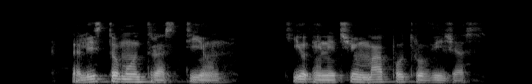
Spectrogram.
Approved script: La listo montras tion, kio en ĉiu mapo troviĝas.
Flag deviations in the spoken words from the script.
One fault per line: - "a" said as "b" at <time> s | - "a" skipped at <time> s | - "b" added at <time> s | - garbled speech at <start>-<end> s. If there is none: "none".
none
